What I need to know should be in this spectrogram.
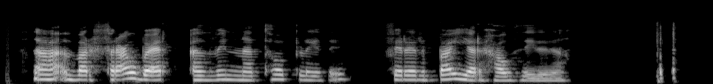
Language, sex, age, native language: Icelandic, female, 30-39, Czech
